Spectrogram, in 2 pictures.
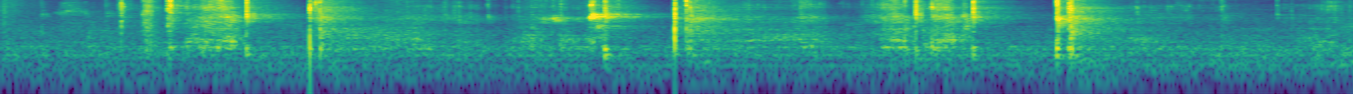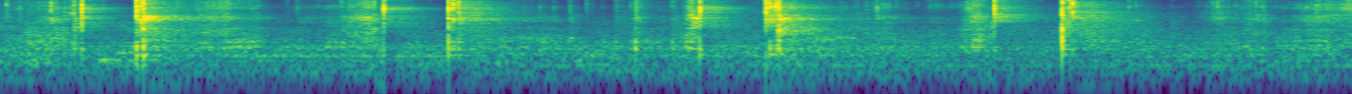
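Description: Fingerboard doing flatground tricks on a polished stone tabletop: sharp plastic clacks as the little deck pops and lands, about one every second or so and sometimes two in quick succession, with the faint rattle of its small wheels rolling in between.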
